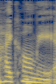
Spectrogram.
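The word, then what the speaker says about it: Hakomi: And you had already started seeing a therapist named Taffy, and she was doing something called, how do you pronounce it? Hikomi. Yeah, Hikomi.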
